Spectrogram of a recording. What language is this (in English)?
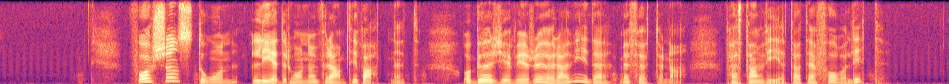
Swedish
